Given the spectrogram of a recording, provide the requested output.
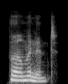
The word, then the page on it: permanent: Indian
